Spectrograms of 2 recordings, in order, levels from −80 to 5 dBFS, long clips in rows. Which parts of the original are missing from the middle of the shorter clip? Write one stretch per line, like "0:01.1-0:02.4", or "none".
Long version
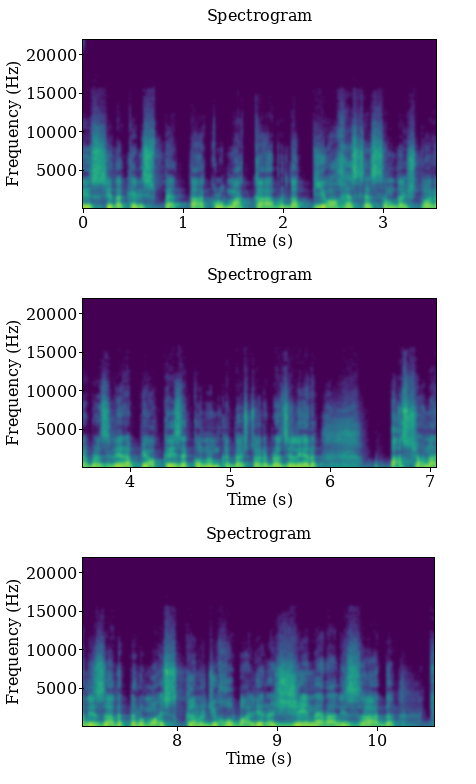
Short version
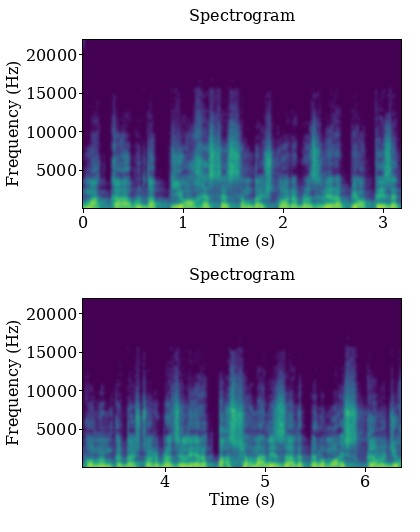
0:05.9-0:06.5

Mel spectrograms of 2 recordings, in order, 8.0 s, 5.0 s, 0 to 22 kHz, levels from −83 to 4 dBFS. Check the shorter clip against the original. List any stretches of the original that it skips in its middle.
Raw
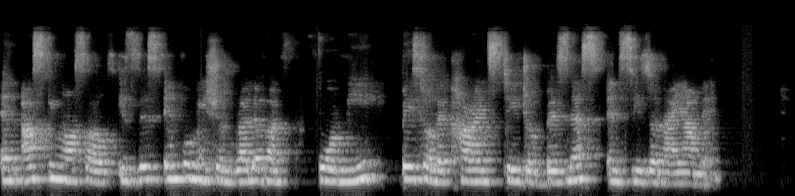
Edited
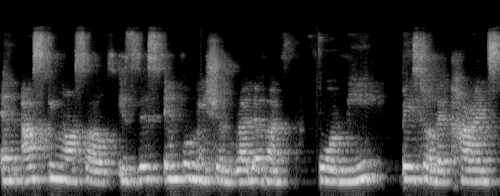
none

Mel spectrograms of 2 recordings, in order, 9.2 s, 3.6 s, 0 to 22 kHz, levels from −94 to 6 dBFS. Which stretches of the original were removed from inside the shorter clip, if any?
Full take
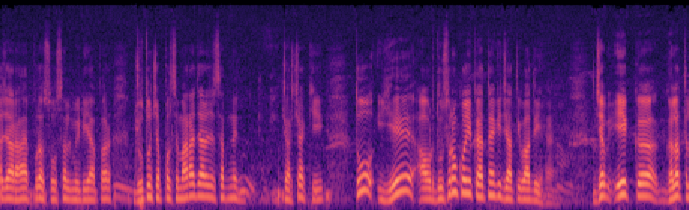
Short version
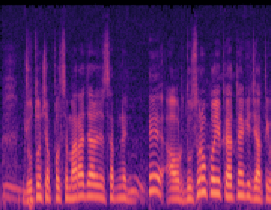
0:03.4-0:05.3

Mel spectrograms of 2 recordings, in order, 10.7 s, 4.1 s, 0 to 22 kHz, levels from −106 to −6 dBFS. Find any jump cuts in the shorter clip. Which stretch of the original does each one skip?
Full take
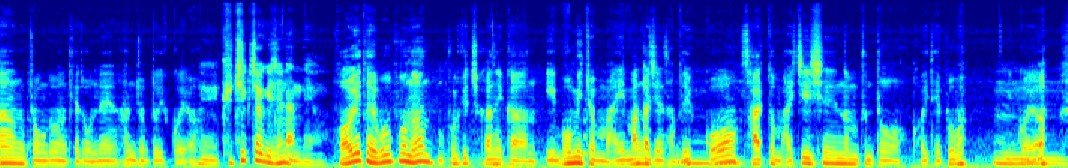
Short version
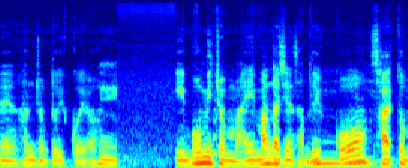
0:02.3-0:05.0

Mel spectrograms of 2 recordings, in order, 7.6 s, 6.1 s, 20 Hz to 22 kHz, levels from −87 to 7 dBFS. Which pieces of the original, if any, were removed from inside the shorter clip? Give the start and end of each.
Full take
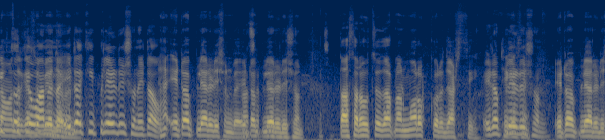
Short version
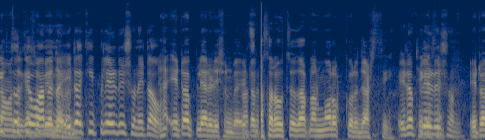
0:03.3-0:04.4

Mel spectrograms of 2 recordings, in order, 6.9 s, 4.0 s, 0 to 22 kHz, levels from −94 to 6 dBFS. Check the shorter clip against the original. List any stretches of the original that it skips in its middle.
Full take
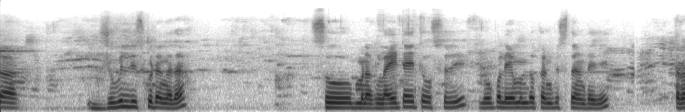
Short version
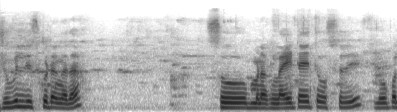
none

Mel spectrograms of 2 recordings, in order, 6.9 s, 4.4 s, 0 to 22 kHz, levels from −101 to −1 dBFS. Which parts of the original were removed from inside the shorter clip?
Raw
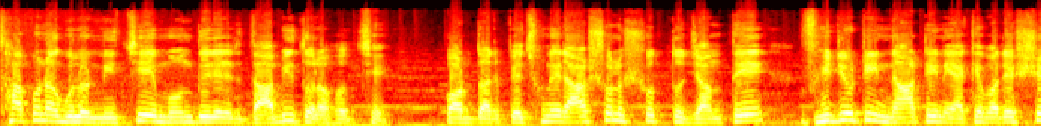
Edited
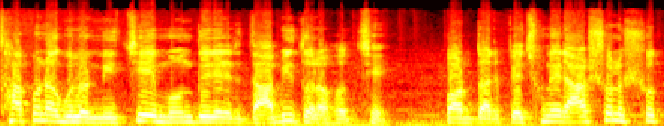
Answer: none

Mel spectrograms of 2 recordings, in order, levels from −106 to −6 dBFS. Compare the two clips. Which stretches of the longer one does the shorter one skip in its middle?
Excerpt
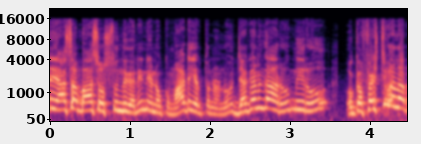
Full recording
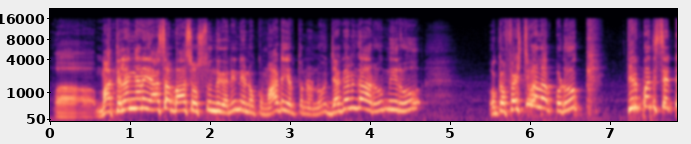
0:04.7-0:05.3

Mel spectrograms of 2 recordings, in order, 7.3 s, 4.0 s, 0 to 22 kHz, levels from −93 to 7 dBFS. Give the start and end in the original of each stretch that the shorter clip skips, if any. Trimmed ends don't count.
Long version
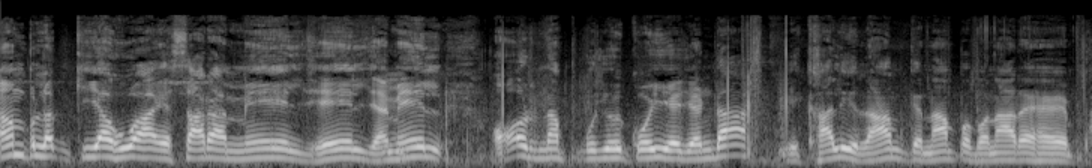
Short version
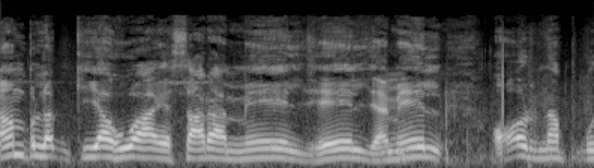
none

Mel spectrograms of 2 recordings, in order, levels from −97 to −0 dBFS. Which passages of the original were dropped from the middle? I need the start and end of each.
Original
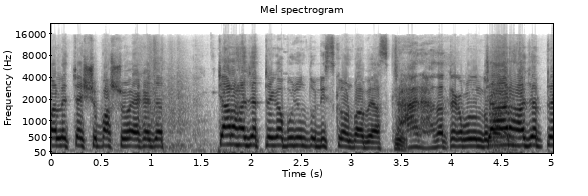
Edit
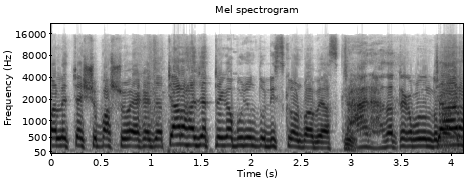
0:01.1-0:01.6

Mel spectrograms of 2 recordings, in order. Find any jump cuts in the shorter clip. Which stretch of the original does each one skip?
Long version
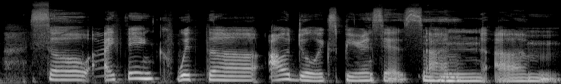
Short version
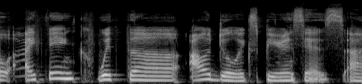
none

